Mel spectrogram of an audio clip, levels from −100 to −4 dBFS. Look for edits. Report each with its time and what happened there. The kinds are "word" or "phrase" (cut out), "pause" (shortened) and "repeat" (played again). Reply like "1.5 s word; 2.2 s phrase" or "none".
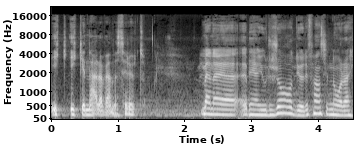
2.1 s pause; 3.0 s phrase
